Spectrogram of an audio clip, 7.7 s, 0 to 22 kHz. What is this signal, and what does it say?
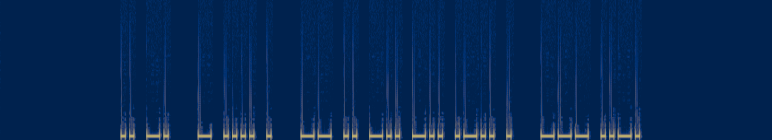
Morse code, heard as a keyed tone, about 28 wpm, 700 Hz. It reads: IN THE MIDDLE OF
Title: Sets of 4 Words 28wpm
